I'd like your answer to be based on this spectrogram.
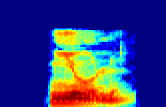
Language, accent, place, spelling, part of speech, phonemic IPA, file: French, France, Lyon, gnôle, noun, /ɲol/, LL-Q150 (fra)-gnôle.wav
- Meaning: hooch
